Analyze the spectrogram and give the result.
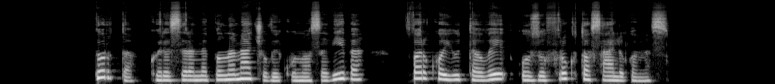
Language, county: Lithuanian, Vilnius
